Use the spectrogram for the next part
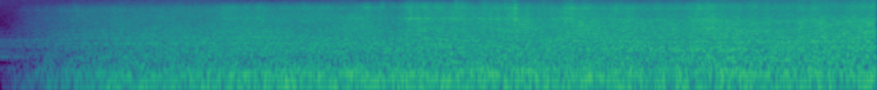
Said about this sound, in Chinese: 飞机经过短暂的加速，冲上云霄。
